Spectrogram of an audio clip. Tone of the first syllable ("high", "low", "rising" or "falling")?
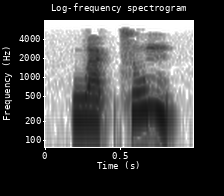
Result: low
